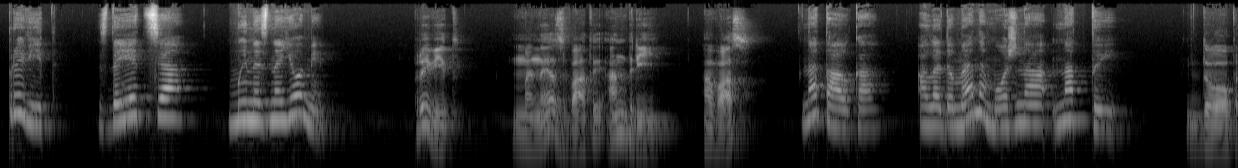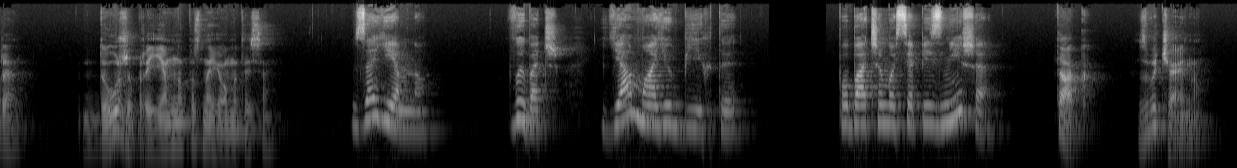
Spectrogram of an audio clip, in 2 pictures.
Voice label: Dialogue Slow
